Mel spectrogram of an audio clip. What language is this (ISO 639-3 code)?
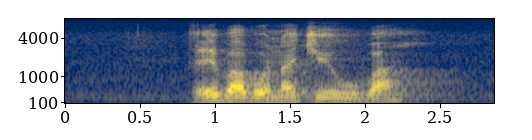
nso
